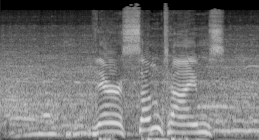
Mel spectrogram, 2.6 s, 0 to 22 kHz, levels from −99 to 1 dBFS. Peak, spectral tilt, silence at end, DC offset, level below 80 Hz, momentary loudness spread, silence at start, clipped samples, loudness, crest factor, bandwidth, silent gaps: -8 dBFS; -3 dB/octave; 0 s; under 0.1%; -42 dBFS; 6 LU; 0 s; under 0.1%; -18 LUFS; 10 dB; 19.5 kHz; none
